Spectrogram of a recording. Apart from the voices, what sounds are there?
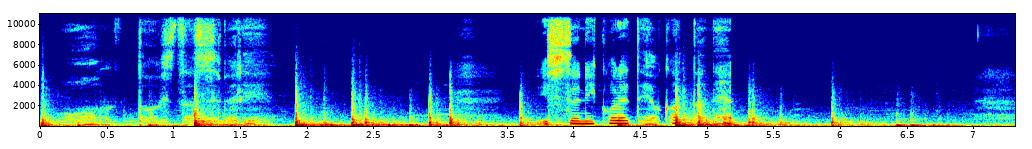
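fireworks exploding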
